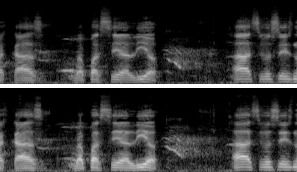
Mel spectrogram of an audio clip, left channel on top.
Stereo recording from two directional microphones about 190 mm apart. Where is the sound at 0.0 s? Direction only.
Centre (ahead or behind).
